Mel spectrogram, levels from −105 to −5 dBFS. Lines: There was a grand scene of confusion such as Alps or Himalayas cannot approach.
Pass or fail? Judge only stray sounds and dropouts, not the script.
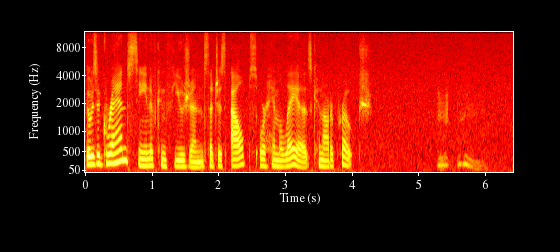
fail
